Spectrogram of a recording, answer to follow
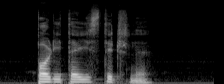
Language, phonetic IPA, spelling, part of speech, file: Polish, [ˌpɔlʲitɛʲiˈstɨt͡ʃnɨ], politeistyczny, adjective, Pl-politeistyczny.ogg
